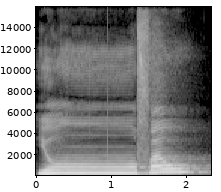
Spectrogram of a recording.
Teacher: maka nunnya dibunyikan samar-samar siap-siap menuju Fa disertai bunyi dengung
